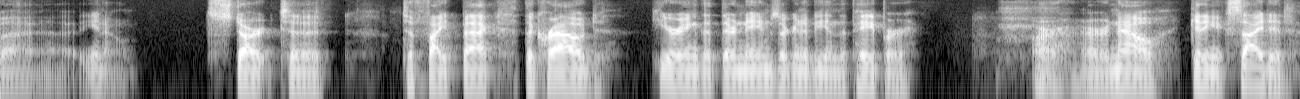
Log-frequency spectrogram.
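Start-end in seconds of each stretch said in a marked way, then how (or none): none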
